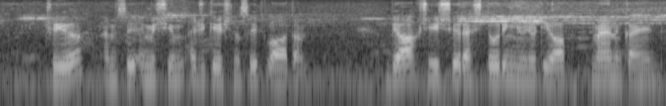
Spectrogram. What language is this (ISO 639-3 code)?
kas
